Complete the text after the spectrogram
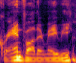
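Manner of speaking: muttering under breath. Retelling a scene from a new show, acting out a character's muttered aside. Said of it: "she's like under her breath".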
